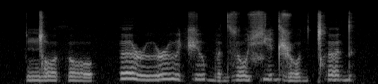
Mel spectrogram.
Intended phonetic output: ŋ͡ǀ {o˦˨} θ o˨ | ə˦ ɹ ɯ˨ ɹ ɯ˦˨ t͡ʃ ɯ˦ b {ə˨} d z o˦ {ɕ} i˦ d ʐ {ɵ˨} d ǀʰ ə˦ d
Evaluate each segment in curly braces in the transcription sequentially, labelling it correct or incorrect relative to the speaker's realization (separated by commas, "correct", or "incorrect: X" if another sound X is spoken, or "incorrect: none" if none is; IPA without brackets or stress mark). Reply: incorrect: o˨, correct, correct, incorrect: o˨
